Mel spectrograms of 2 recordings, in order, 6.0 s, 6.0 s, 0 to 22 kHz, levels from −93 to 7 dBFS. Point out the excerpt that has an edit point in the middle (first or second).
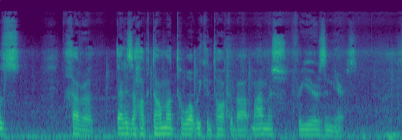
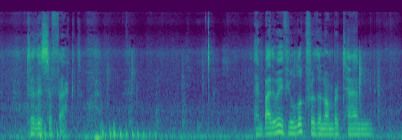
first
